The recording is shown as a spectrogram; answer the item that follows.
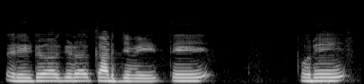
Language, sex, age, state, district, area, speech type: Punjabi, male, 18-30, Punjab, Fatehgarh Sahib, rural, spontaneous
